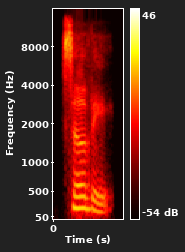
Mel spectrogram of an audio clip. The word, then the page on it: survey: Indian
